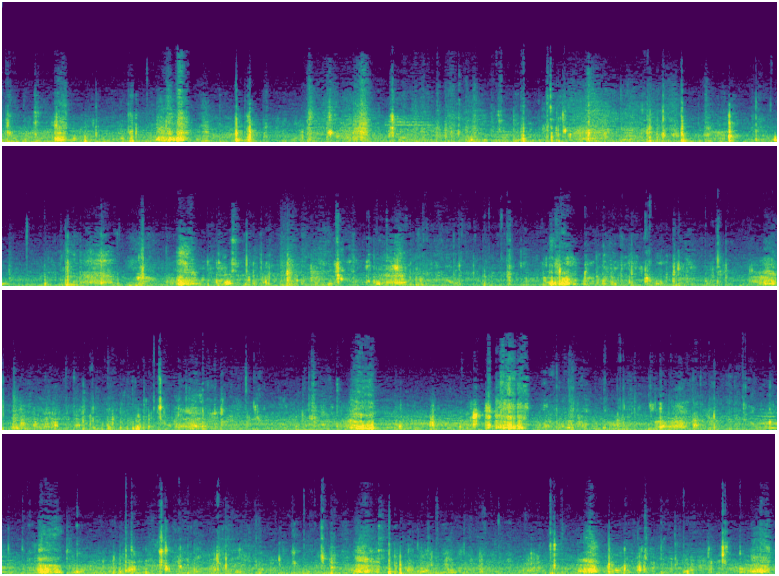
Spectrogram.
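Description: Close-miked eating: a person chewing and slurping soft rice noodle rolls in chili sauce, with many short, irregular wet mouth sounds throughout.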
